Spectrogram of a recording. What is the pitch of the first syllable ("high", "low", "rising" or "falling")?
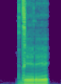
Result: low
